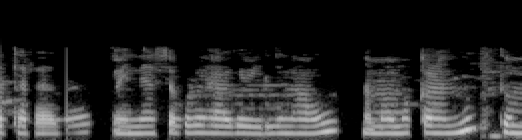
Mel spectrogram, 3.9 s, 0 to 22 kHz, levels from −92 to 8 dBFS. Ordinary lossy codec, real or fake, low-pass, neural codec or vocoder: Opus, 64 kbps; real; 5.4 kHz; none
